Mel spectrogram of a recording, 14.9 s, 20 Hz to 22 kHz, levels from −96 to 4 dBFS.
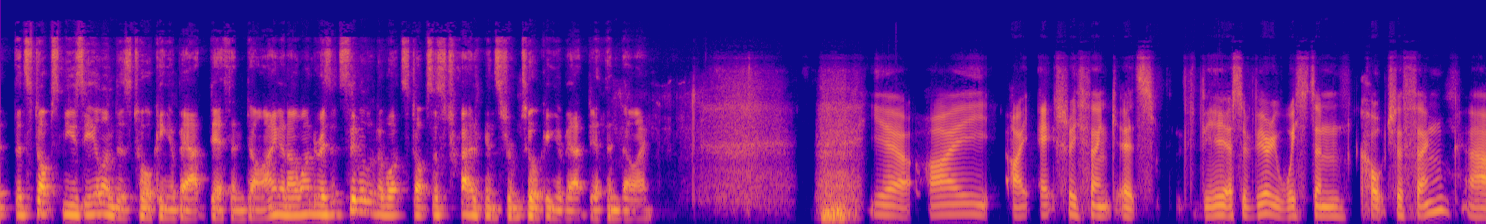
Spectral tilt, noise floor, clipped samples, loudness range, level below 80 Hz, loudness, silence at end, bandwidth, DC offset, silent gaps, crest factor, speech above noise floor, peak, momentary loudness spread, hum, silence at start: -4.5 dB/octave; -46 dBFS; under 0.1%; 5 LU; -60 dBFS; -23 LUFS; 0 s; 14 kHz; under 0.1%; none; 20 dB; 23 dB; -4 dBFS; 11 LU; none; 0 s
